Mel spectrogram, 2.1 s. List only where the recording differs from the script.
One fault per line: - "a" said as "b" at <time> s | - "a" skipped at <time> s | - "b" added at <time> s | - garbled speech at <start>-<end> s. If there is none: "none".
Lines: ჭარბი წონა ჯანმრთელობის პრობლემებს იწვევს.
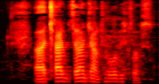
- "პრობლემებს" skipped at 1.8 s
